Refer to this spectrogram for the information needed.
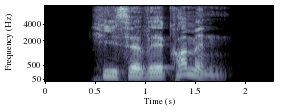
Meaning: first/third-person singular subjunctive II of willkommen heißen
- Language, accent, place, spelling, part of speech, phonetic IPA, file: German, Germany, Berlin, hieße willkommen, verb, [ˌhiːsə vɪlˈkɔmən], De-hieße willkommen.ogg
